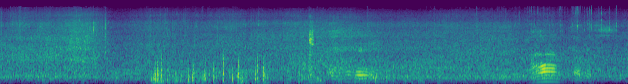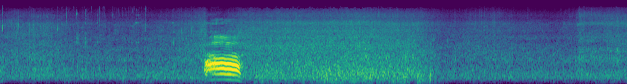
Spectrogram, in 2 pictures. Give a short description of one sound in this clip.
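Waves wash and splash against rocks outdoors.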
